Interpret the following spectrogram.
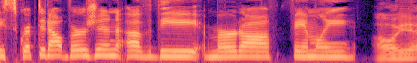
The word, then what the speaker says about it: Murdaugh: And it's Murdaugh. Murdaugh. Yes, sorry. It's spelled Murdaugh. Mm-hmm. But yeah, it's Murdaugh.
